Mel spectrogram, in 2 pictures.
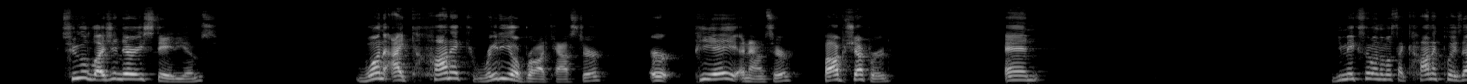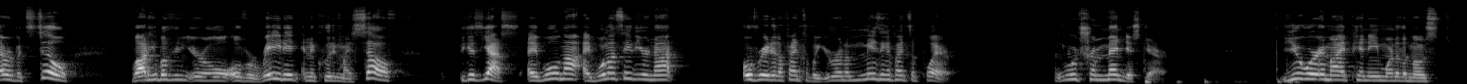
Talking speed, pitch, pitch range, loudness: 140 wpm, 225 Hz, 190-250 Hz, -26 LUFS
